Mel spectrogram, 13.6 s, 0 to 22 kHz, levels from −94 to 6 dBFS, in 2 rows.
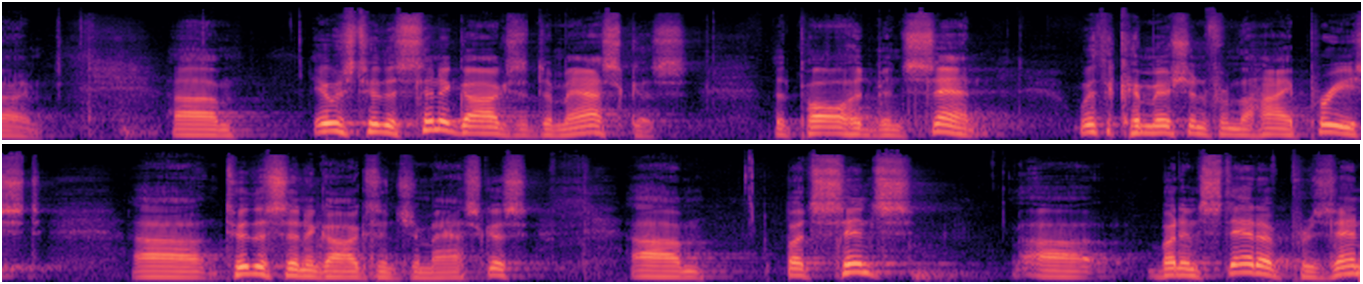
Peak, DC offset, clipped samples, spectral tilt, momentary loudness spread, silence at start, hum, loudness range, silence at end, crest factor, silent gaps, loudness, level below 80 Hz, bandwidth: -8 dBFS; under 0.1%; under 0.1%; -4.5 dB/octave; 15 LU; 0 s; none; 2 LU; 0 s; 18 dB; none; -26 LUFS; -70 dBFS; 18 kHz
